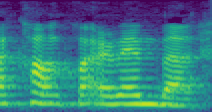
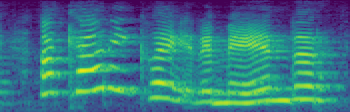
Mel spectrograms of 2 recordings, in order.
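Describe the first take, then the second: First: Said in the usual way. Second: Higher, slow mock-Scottish accent; imitated Scottish friend. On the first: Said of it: "I've got a Scottish friend". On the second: Mimicking a Scottish friend, exaggerated Scottish accent. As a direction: draw it out in put-on Scottish. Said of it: "that's what he would say".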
